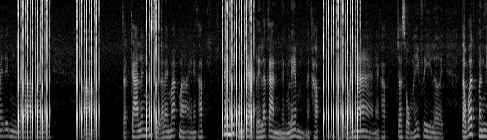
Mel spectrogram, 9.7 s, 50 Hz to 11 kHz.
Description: Pulse dialling, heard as clicks on a phone line, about 10 pulses a second, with speech in Thai. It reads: 7 5 3 7 8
